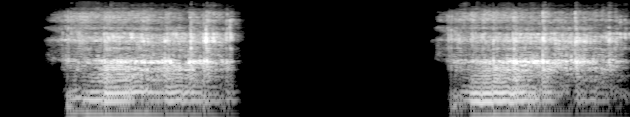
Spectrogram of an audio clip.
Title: Snoring Loud and Clear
